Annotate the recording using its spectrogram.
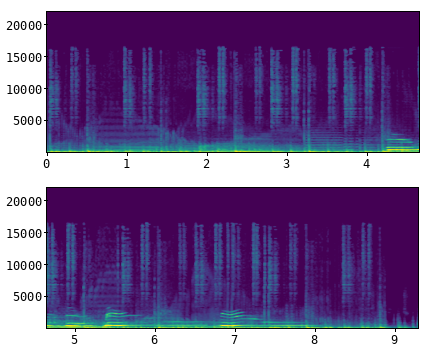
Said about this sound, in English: Do you hear a cat? I hear a cat.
